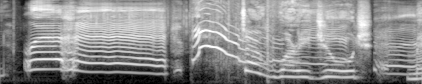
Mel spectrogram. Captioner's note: cries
